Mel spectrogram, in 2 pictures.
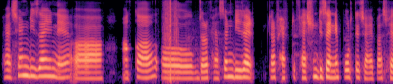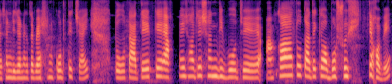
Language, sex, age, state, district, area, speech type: Bengali, female, 30-45, West Bengal, Murshidabad, urban, spontaneous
